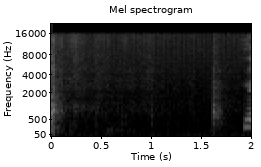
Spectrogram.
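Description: Hands quietly handling a crocheted yarn piece on a tabletop: soft fabric handling with a short click about one and a half seconds in.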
